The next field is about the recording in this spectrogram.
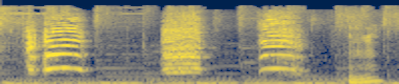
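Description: A large white goose gives four loud, harsh honks separated by short gaps, the last one deeper than the rest.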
